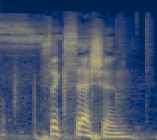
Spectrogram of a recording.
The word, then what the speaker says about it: Succession: Secession. – Yeah. – Am I not saying it right? – I don't think so. – Succession.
